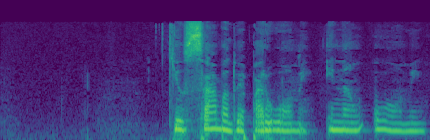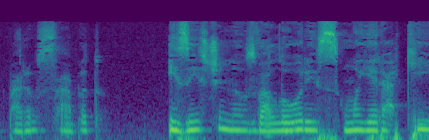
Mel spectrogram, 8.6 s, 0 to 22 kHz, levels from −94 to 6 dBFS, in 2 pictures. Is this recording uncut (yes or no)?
no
